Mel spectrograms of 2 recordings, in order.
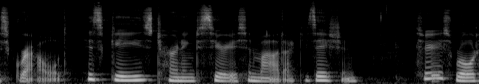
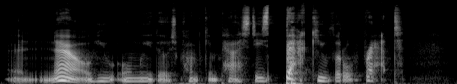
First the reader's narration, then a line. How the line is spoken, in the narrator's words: Sirius snarled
